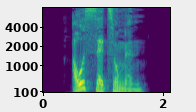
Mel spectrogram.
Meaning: plural of Aussetzung
- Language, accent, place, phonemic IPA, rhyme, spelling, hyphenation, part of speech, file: German, Germany, Berlin, /ˈaʊ̯sˌzɛt͡sʊŋən/, -ɛt͡sʊŋən, Aussetzungen, Aus‧set‧zun‧gen, noun, De-Aussetzungen.ogg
